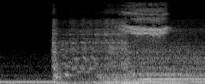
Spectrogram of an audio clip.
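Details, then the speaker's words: Turbocharged Daihatsu Mira cold start: a thin, high, steady squeal rides over the idle and swells briefly, louder than before; the source is unknown, with a boost leak seemingly ruled out and the owner suspecting a belt or pulley. "Wow, that squeak is even louder. Maybe it is one of my belts / pulleys."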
